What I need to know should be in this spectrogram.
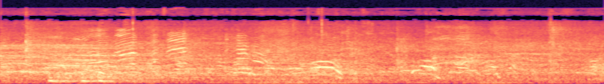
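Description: Children chatter and shout close by in a large echoing arena.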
